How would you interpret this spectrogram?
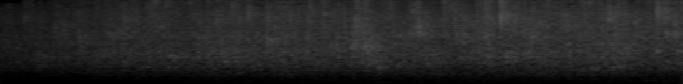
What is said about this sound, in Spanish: Es una fría mañana. Llueve y el surazo llega hasta los huesos.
